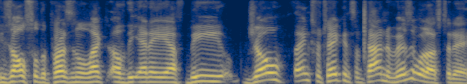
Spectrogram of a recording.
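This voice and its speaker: The recording is very clean, dry and close with no echo and a silent background. A man speaks at a high pitch in a Minnesotan accent with ordinary pitch variation. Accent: Minnesota. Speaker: farm radio broadcaster. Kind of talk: radio weather and farm news broadcast. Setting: radio studio.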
